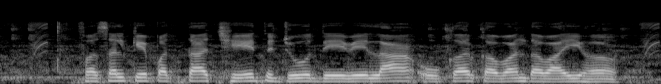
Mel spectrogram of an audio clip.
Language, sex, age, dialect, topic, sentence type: Bhojpuri, female, 18-24, Western, agriculture, question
